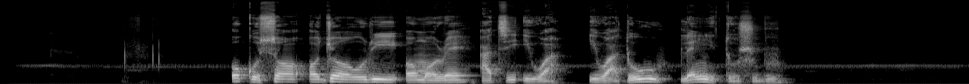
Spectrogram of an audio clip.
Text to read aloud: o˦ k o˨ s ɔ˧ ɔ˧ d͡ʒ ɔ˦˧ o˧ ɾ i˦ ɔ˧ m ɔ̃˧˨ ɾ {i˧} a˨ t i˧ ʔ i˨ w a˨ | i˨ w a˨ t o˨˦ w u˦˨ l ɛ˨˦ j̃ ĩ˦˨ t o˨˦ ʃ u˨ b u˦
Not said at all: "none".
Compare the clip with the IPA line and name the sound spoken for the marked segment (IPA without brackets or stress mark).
ɛ˧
